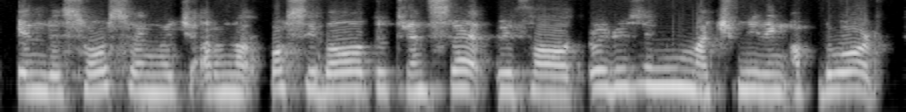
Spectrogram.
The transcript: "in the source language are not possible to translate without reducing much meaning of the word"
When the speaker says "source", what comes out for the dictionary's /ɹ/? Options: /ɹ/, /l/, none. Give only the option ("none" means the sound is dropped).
/ɹ/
